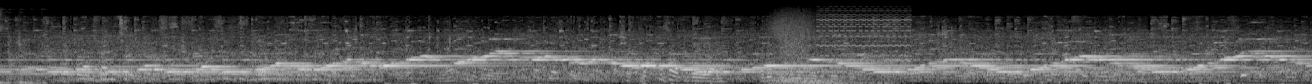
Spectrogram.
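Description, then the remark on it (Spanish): Glass harp music played by a street performer with his fingers on wine glasses: sustained, shimmering ringing tones weave a slow, flowing melody, fairly loud, with a brief rubbing swell partway through. “Jamás nos imaginaríamos que están tocando con copas.”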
